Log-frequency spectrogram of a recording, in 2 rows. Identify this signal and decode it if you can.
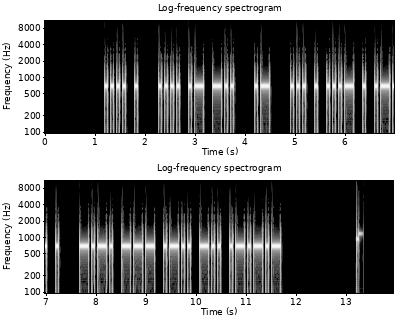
Morse code, heard as a keyed tone, about 20 wpm, 700 Hz. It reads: HE HAD A SEVERE COLD.
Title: Sentences from Top 1400 Words 20wpm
